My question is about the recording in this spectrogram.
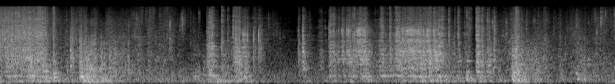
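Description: A plastic bag rustling and crinkling, with knocks against a large plastic bin, as ice is emptied into the bin. The noise dips briefly about three seconds in, then picks up again.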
